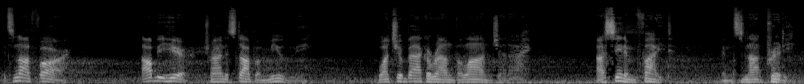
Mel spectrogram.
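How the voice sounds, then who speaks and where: An actor playing a gruff, weary and practical military commander in a video game, brisk and blunt. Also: male voice, medium pitch, animated, fairly bright tone, long reverb tail, a little hiss or hum, lightly acted. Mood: worried, explaining. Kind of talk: video game cutscene acting.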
